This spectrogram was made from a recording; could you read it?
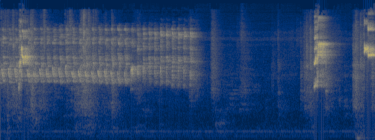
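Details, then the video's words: Lovebird giving a fast, buzzy pulsed trill that runs steadily for about four seconds, then breaks off into a quiet pause before two short sharp chirps near the end. "Bagaimana cara agar Love Bird mau Ngekek"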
